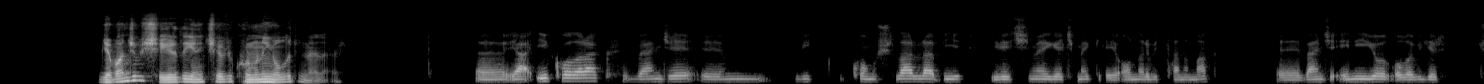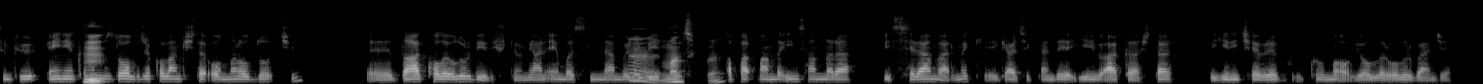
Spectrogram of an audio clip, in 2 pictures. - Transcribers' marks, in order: tapping
- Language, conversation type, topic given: Turkish, podcast, Yabancı bir şehirde yeni bir çevre nasıl kurulur?
- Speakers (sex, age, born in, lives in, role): male, 25-29, Turkey, Spain, host; male, 35-39, Turkey, Spain, guest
